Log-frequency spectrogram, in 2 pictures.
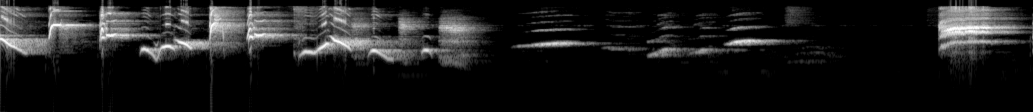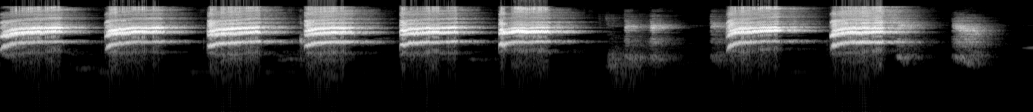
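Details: Actively singing white-rumped shama rich in mimicked fill material, used to goad rival birds into replying: rapid tumbling varied whistles and squeaks, a short gap, then a steady series of identical sharp chattering notes repeated roughly twice per second.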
